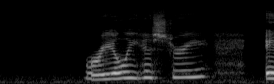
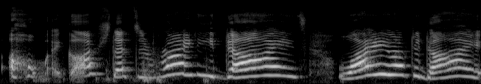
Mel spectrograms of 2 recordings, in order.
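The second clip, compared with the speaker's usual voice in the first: higher and louder anguished cry; distraught fan yelling at the book; ranting outcry; 6 semitones higher, 8 dB louder, slower than usual. Retold or imitated. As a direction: wail it as if a favourite just died. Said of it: "sorry, had a rant".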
